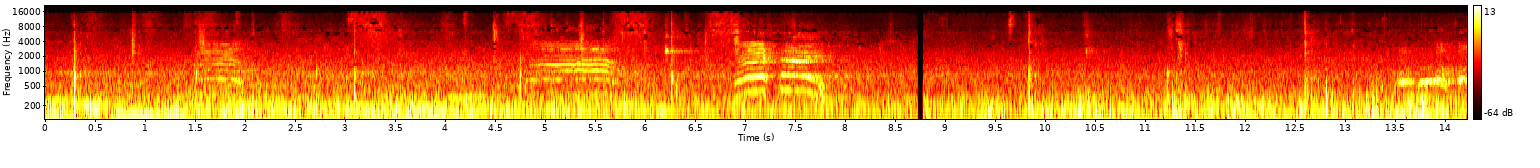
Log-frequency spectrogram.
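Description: Tennis rally: sharp pops of the ball striking the racket strings and bouncing on the hard court, spaced a second or more apart, the loudest just after the start. A few short voiced calls come in between.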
